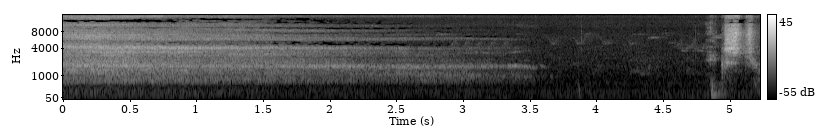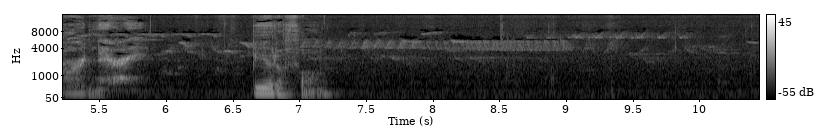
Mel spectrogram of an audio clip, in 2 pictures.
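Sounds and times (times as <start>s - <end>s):
deep breath released during a guided breathing exercise: 0.0s - 3.6s
speech: 4.9s - 5.9s, 6.6s - 7.3s.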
